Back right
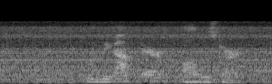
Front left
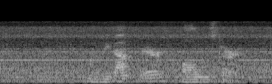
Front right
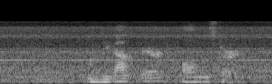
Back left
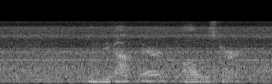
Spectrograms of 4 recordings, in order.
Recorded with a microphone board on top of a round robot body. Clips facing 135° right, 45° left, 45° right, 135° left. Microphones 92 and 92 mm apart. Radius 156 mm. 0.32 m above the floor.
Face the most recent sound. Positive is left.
turn(degrees=15)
